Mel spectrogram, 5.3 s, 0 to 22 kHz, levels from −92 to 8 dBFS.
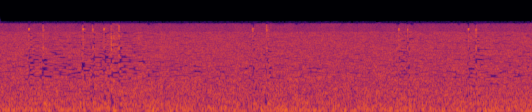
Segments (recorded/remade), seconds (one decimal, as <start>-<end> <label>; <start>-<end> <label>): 0.0-5.3 recorded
